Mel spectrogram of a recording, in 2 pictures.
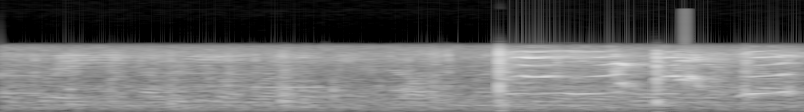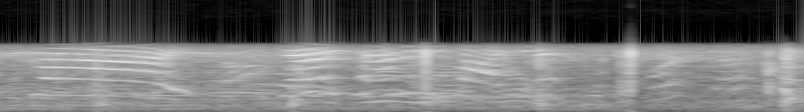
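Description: High-pitched children's voices calling and squealing, their pitch sliding up and down, loudest in the middle of the stretch. A few sharp slaps cut through, big rubber play balls being caught by hand.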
